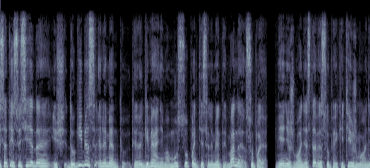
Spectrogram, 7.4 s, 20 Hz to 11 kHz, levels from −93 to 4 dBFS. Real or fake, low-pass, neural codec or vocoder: real; 9.9 kHz; none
